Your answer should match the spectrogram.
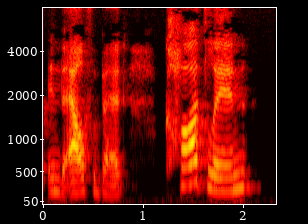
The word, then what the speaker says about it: Kotlin: Kotlin, just like the island Kotlin, the stress is on the first syllable.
